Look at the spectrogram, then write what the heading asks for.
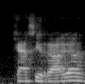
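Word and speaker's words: Casirraga: Casiraga, that's C-A, I want to say 1S, might be 2, but whatever, we'll go with 1.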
